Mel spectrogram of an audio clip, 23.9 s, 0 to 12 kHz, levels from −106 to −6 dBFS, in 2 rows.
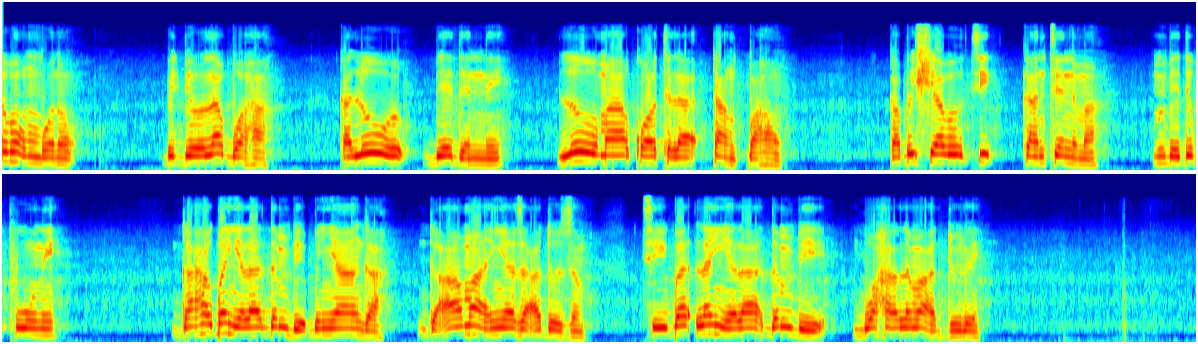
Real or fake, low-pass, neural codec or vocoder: real; 7.2 kHz; none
